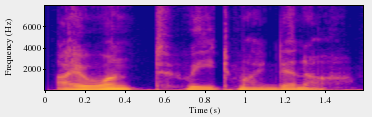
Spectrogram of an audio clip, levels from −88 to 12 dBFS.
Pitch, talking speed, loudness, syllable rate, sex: 110 Hz, 225 wpm, -16 LUFS, 5.2 syllables/s, male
